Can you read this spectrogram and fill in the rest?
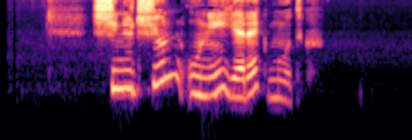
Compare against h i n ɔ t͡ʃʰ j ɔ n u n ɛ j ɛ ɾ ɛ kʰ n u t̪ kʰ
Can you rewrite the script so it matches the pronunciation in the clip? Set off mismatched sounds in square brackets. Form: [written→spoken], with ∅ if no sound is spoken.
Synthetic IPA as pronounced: [h→ʃ] i n [ɔ→u] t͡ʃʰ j [ɔ→u] n u n [ɛ→i] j ɛ ɾ ɛ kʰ [n→m] u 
